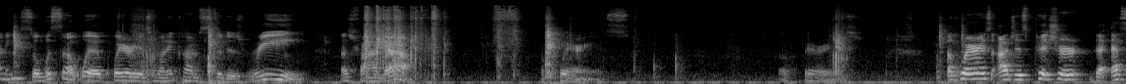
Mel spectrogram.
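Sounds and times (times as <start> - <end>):
speech: 0.0 - 4.4, 5.6 - 6.2, 7.8 - 8.6, 9.4 - 11.2
tarot cards being shuffled for a love reading: 3.6 - 5.3.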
